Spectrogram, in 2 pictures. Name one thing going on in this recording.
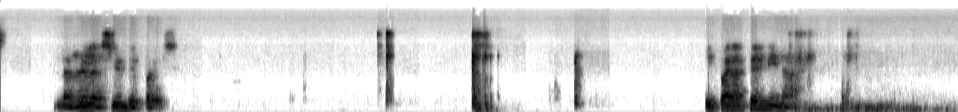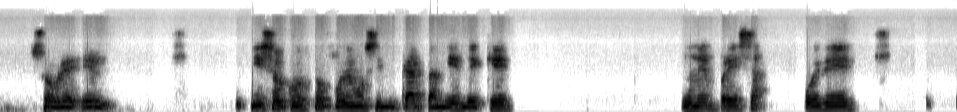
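A man speaks calmly and explains, close to a microphone, in short bursts with pauses.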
